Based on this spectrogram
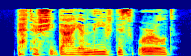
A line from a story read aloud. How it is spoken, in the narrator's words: croaked Constantine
